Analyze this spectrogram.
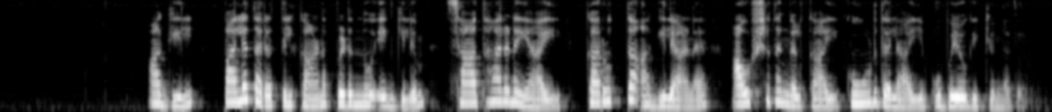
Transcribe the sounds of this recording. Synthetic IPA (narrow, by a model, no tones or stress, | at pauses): ɐɡil | pɐlɐt̪ɐɾɐt̪ːilkaːɳɐpːe̞ɽunːuʔe̞ŋɡilum | saːd̪ʱaːɾɐɳɐjaːji | kɐrut̪ːɐʔɐɡilaːɳɨ | ɐwʂɐðɐŋːɐɭkaːjikuːɽuðɐlaːjumʔubɐjo̞ːɡikʲːunːɐ̰ðɨ̰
